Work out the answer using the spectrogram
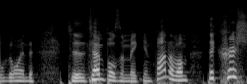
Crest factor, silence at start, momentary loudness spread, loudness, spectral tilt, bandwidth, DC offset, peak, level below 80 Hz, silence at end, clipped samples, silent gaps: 18 dB; 0 s; 7 LU; -23 LUFS; -8 dB/octave; 13 kHz; under 0.1%; -4 dBFS; -44 dBFS; 0 s; under 0.1%; none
